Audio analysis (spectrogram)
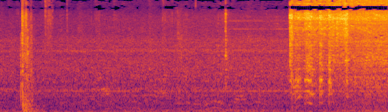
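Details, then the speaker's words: Honda City after its starter (self) motor was repaired; before the repair it only clicked and would not start. Now a short quick crank and it catches first try, settling to a steady idle with a slight rev. Problem solved. "य एक self में हमारी गाड़ी start हो रही है हमारी जो प्रॉब्लम थी वो सॉल्व हो गई है"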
